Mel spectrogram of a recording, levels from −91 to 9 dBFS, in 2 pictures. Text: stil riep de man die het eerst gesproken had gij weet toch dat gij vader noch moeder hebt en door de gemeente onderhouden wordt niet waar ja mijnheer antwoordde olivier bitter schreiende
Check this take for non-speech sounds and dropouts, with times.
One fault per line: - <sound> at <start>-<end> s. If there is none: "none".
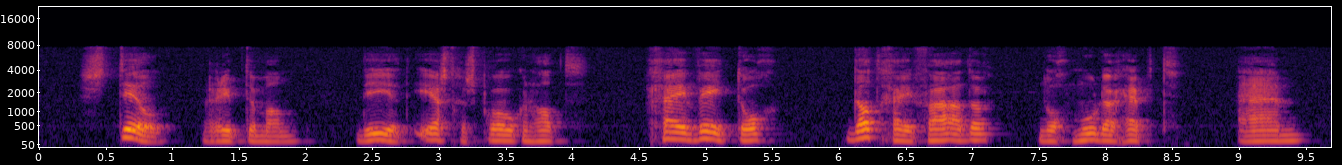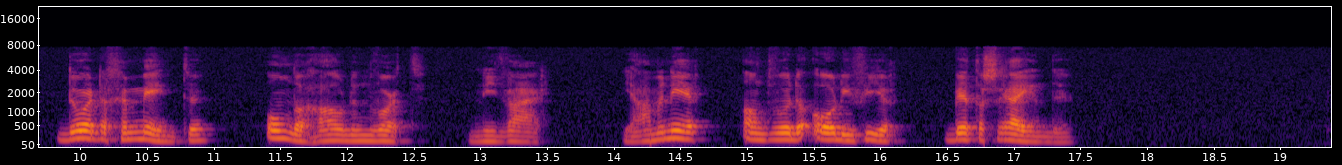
none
